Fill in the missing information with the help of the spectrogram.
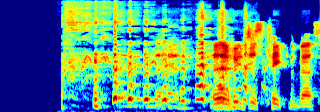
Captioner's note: laughs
